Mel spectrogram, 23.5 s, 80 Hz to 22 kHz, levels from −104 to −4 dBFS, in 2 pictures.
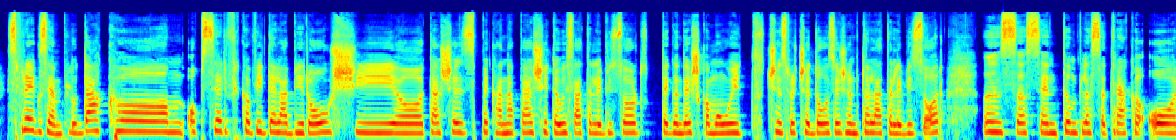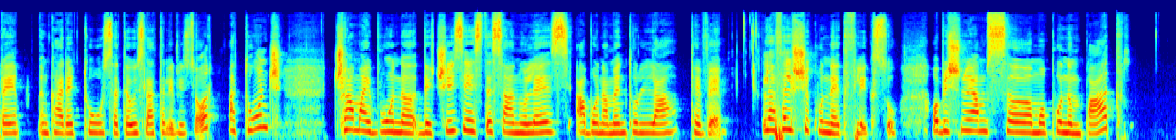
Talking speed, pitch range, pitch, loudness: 165 wpm, 235-270 Hz, 245 Hz, -22 LUFS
